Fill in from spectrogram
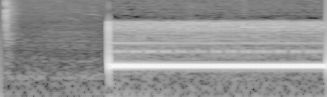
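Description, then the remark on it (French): An outgoing phone call's ringing tone starts after a short pause, a steady, fairly loud electronic tone that holds without a break until the end, with no voices over it. “On va appeler quelqu'un? Ouais. Ça appelle.”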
